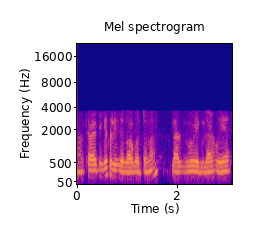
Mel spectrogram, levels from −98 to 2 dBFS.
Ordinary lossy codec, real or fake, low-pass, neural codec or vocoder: none; real; 3.6 kHz; none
